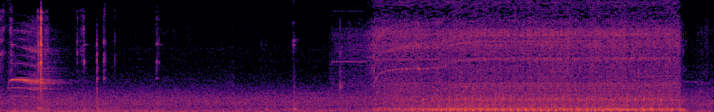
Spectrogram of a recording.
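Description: A Craftsman leaf blower's small two-stroke engine, just fitted with a new ignition coil, starts up midway and runs steadily and loudly for several seconds before cutting off, after earlier faint clicks and tool handling.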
